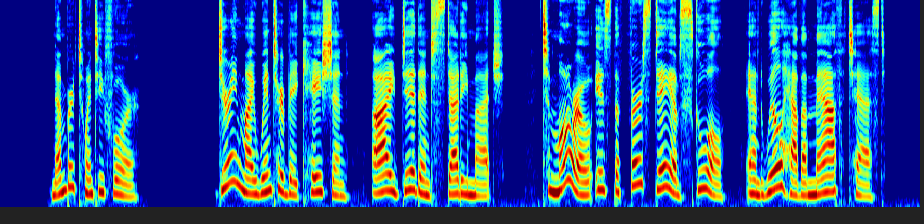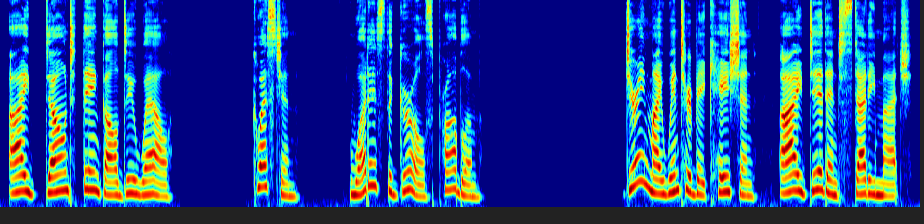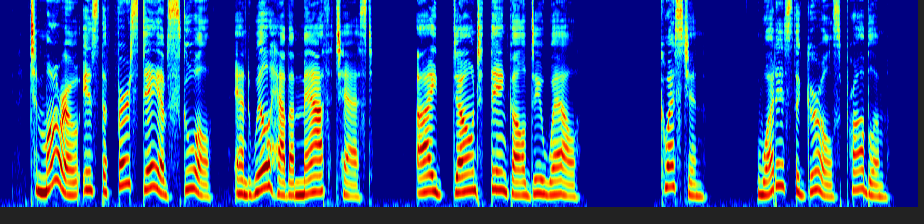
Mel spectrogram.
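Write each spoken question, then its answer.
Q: What is the girl's problem?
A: She didn't study much for tomorrow's math test.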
